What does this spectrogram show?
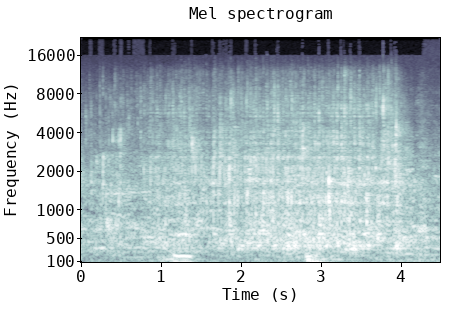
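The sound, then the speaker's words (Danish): Urination and running water splash continuously into a urinal at the Ballygrand Inn pub, with a dense hissing stream throughout and faint indistinct voices underneath. “Lyden af pis og løbende vand på pissoaret på Ballygrand Inn.”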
